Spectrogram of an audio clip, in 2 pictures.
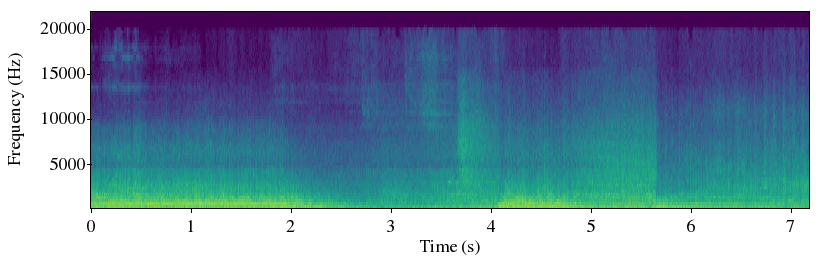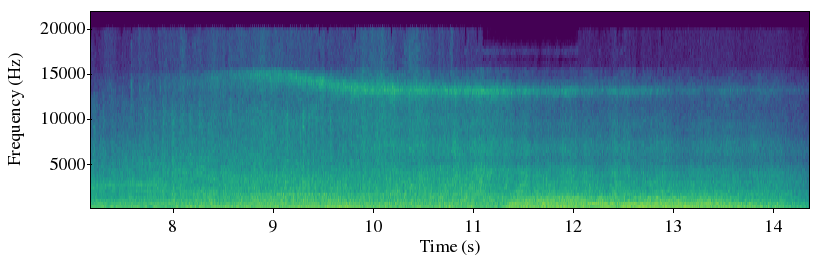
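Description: Amtrak Piedmont passenger train in North Carolina passing close by, led by locomotive 38, with a loud sustained multi-note horn sounding in several blasts over the steady roar and rumble of the train.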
